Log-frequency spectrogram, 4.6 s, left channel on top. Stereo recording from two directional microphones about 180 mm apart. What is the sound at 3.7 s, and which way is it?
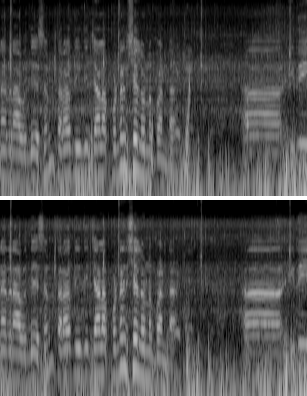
Speech, centre (ahead or behind).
